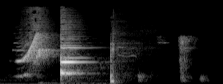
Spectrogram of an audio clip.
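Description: A slide whistle, used as a comedy slipping effect, swoops upward in pitch, then holds a bright, steady tone before breaking off, followed by a short thump and a few faint little clicks.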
